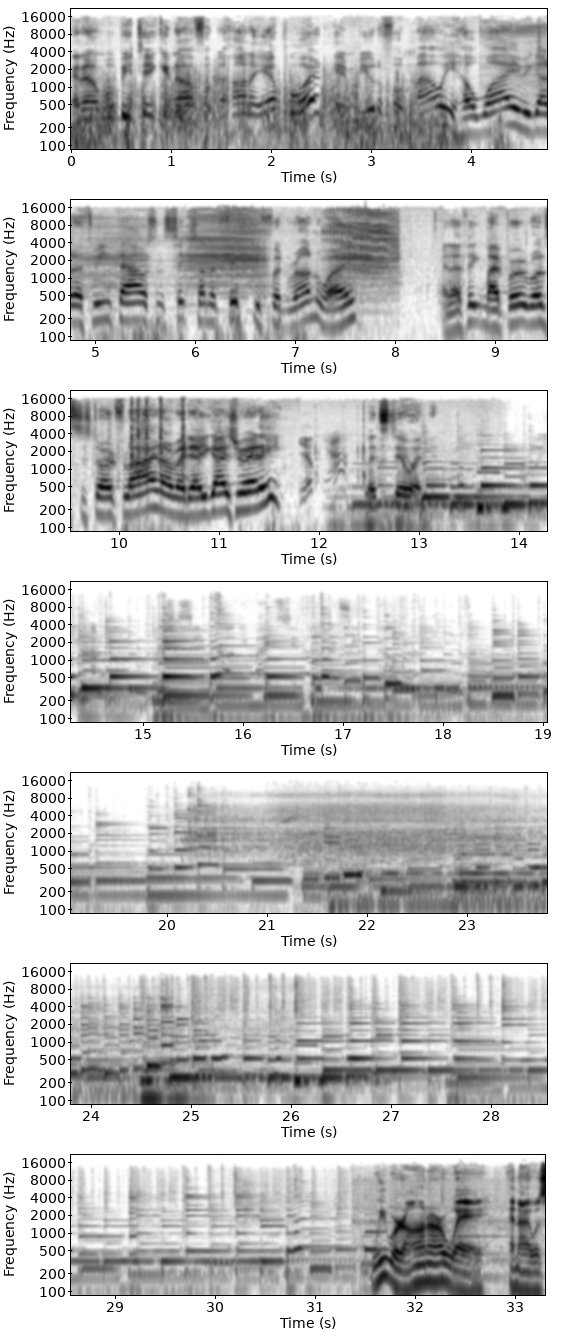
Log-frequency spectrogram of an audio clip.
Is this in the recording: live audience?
no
